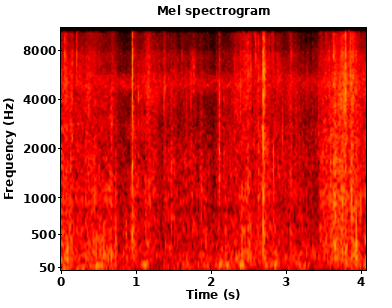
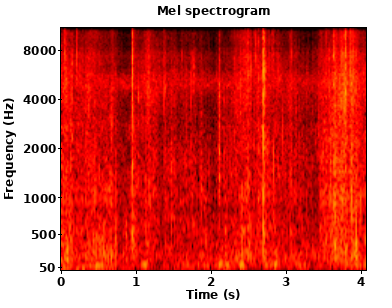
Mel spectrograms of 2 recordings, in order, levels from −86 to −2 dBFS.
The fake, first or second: second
